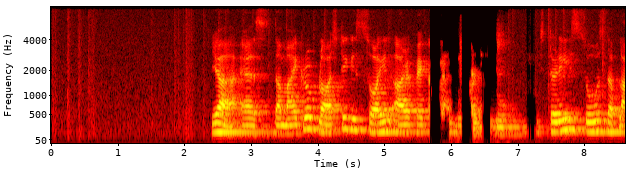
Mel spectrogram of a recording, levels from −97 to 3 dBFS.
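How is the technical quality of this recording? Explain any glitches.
The recording has two glitches in the second half, both in the same stretch. From 5.64 to 5.87 s, 6.15 to 6.47 s and 6.67 to 6.83 s, a second, quieter voice intrudes, at about 10 to 20 dB below the talker. This is the other side's voice leaking through, likely because the echo canceller left some loudspeaker playback in the microphone. From 5.69 to 6.67 s, and briefly from 7.13 to 7.27 s, the talker's speech sinks and breaks up, dropping by roughly 40 dB at its deepest. This is speech suppressed in double talk: with both sides talking at once, the canceller likely turned everything down. The call microphone processing is also audible in that nothing reaches above 8 kHz.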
